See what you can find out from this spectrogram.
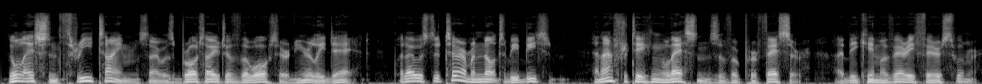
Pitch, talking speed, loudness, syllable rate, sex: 105 Hz, 215 wpm, -17 LUFS, 5.8 syllables/s, male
